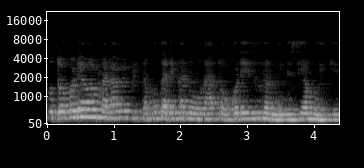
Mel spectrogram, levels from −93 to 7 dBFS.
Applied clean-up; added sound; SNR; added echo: none; none; none; reverberation time 0.7 s.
